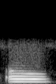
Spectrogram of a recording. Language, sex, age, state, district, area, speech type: Bodo, female, 45-60, Assam, Chirang, rural, conversation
